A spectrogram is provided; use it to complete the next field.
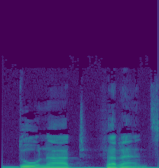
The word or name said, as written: Donáth Ferenc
